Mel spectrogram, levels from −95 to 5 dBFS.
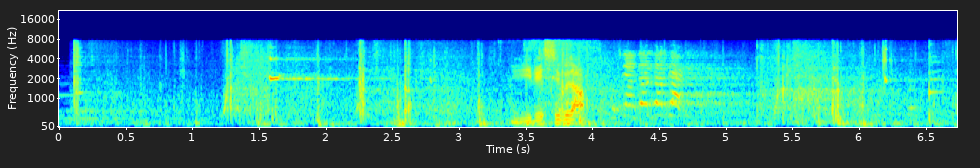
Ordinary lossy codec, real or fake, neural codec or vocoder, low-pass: none; real; none; none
